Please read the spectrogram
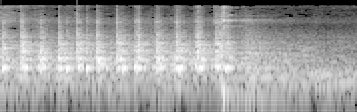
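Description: Chenda drums beaten with sticks in a fast roll of strokes, about a dozen a second, that breaks off about a second and a half in.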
